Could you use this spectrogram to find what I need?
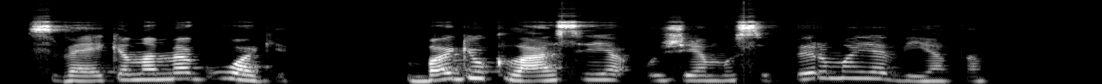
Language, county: Lithuanian, Telšiai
